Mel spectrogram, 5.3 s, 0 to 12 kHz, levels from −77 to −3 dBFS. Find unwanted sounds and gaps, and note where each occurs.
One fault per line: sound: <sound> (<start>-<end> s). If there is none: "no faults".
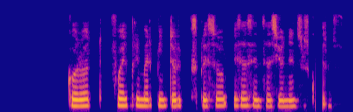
sound: dropout (4.7-4.8 s)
